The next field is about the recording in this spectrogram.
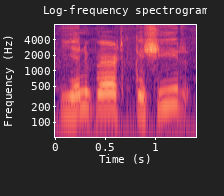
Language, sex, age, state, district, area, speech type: Kashmiri, male, 30-45, Jammu and Kashmir, Kupwara, rural, spontaneous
